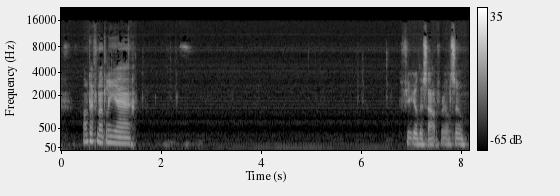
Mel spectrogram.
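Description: Buttons on a device click softly as they are pressed.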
